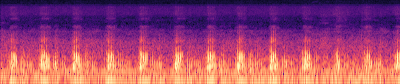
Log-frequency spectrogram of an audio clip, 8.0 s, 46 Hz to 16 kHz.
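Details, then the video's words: Female domestic cat purring contentedly while cuddling indoors; low rumbling pulses repeat steadily, roughly one every 0.65 seconds, with a soft continuous hum underneath and no other sounds. "Cuddle Time: Enjoy the Sweet Sound of Purring"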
